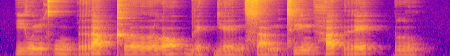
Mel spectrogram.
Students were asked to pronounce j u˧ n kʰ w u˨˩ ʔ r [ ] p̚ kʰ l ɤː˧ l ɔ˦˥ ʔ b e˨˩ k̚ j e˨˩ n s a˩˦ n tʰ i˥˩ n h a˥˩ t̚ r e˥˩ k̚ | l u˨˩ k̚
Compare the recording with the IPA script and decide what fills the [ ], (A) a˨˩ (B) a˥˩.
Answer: B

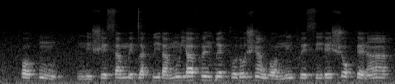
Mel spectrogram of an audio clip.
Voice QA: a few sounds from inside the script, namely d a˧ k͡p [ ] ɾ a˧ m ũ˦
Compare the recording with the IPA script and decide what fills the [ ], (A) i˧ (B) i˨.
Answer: A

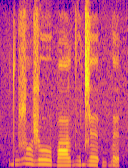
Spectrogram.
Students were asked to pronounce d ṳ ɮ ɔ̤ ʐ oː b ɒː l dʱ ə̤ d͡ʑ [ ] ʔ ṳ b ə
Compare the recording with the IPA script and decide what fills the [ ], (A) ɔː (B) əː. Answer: B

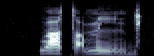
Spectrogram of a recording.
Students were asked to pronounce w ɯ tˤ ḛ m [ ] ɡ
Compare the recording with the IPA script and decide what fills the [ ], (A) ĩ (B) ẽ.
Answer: A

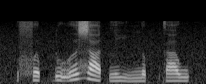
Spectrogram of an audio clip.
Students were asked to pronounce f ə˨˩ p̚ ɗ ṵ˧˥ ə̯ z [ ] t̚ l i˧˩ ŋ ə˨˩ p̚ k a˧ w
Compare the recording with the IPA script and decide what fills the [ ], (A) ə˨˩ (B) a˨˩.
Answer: B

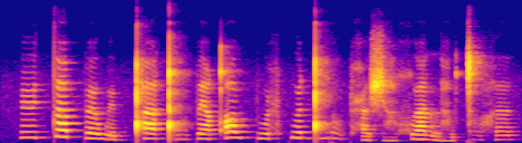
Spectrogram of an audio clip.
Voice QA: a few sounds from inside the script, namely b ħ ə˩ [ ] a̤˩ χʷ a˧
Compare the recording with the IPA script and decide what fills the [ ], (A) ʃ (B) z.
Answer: A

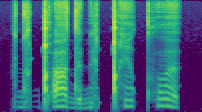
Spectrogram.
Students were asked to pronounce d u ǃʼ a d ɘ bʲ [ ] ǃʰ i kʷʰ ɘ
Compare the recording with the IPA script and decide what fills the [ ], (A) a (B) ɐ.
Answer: B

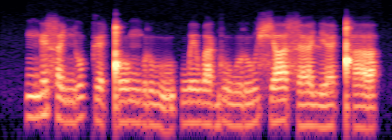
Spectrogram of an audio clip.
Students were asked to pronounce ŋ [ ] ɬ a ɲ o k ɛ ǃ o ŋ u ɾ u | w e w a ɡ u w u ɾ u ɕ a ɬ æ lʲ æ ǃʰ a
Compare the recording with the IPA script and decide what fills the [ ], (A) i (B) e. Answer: B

